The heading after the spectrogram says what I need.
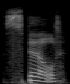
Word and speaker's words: SPLD: Tookie pronounced it spilled.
